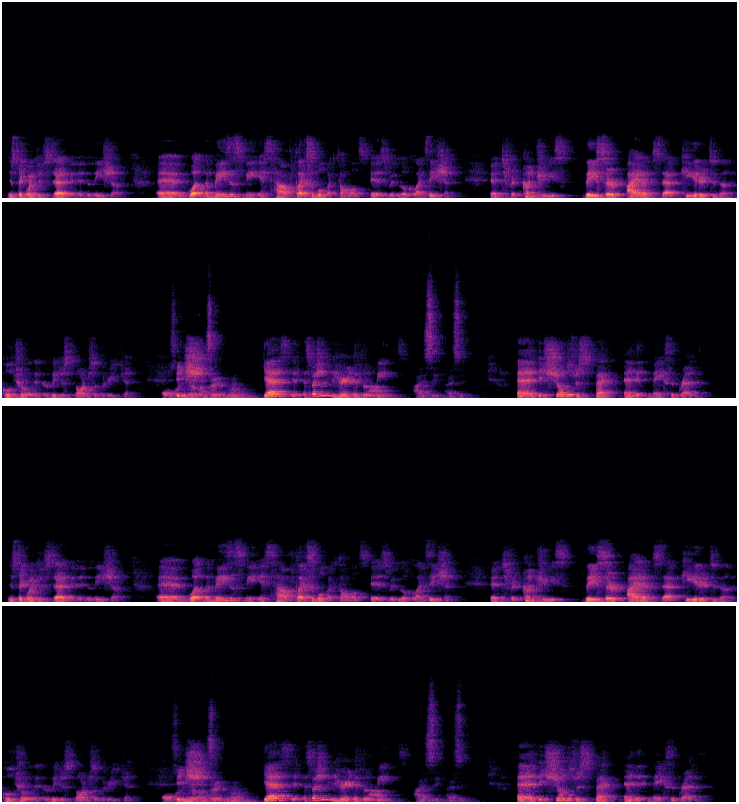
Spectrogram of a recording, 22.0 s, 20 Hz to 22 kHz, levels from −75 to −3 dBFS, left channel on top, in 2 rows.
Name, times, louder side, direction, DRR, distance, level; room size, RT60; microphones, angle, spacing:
voice 1, 0.1-8.4 8.7-13.0 13.3-13.4 13.8-14.0 14.9-16.8 18.3-20.1 20.3-21.6, left 1 dB, 30° left, 2 dB, 1.5 m, -30 dB
voice 2, 2.5-3.1 7.8-8.1 13.4-14.7 16.5-16.7 17.2-17.9, equal, 75° left, -6 dB, 5.4 m, -37 dB
14.0 x 9.8 x 5.7 m, 0.62 s
head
